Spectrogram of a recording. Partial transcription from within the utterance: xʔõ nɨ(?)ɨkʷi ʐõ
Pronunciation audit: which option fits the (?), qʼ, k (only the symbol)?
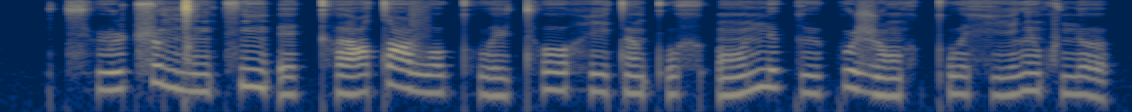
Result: k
